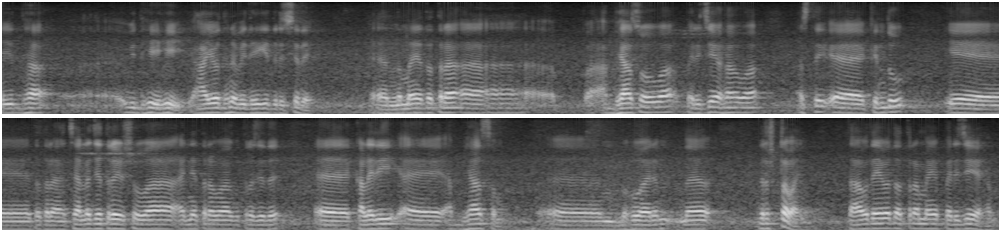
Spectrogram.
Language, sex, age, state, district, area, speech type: Sanskrit, male, 45-60, Kerala, Kottayam, rural, spontaneous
